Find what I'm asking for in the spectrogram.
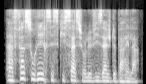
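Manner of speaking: usual speaking voice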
